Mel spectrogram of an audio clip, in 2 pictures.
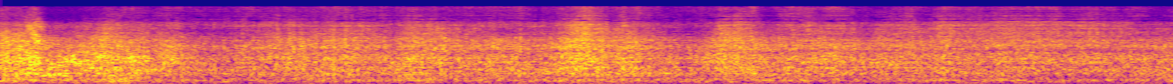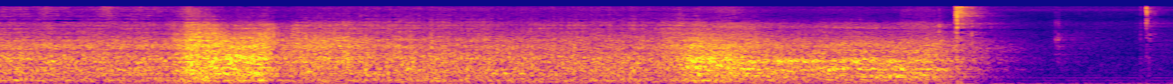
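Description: A cutting torch roars steadily with a loud hiss.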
